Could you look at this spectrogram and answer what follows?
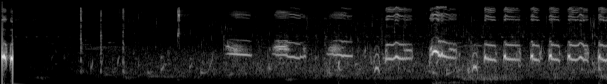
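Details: White-rumped shama master song meant to make other shamas answer and sing; after a quiet start, a series of harsh, buzzy repeated notes, each quickly following the last, over a faint hiss.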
